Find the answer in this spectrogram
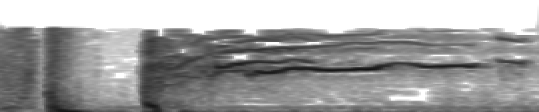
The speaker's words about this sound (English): Is that a door shutting? It's supposed to be a person getting punched in the stomach. It doesn't translate at all. We can barely hear it.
